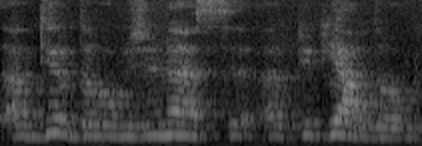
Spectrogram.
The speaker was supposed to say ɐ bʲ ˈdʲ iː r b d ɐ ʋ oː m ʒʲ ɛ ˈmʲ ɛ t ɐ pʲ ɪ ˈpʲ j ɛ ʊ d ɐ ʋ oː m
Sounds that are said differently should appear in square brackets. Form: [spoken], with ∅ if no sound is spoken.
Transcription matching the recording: ɐ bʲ ˈdʲ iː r b d ɐ ʋ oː m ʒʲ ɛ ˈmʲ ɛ [s] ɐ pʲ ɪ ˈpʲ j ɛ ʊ d ɐ ʋ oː m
